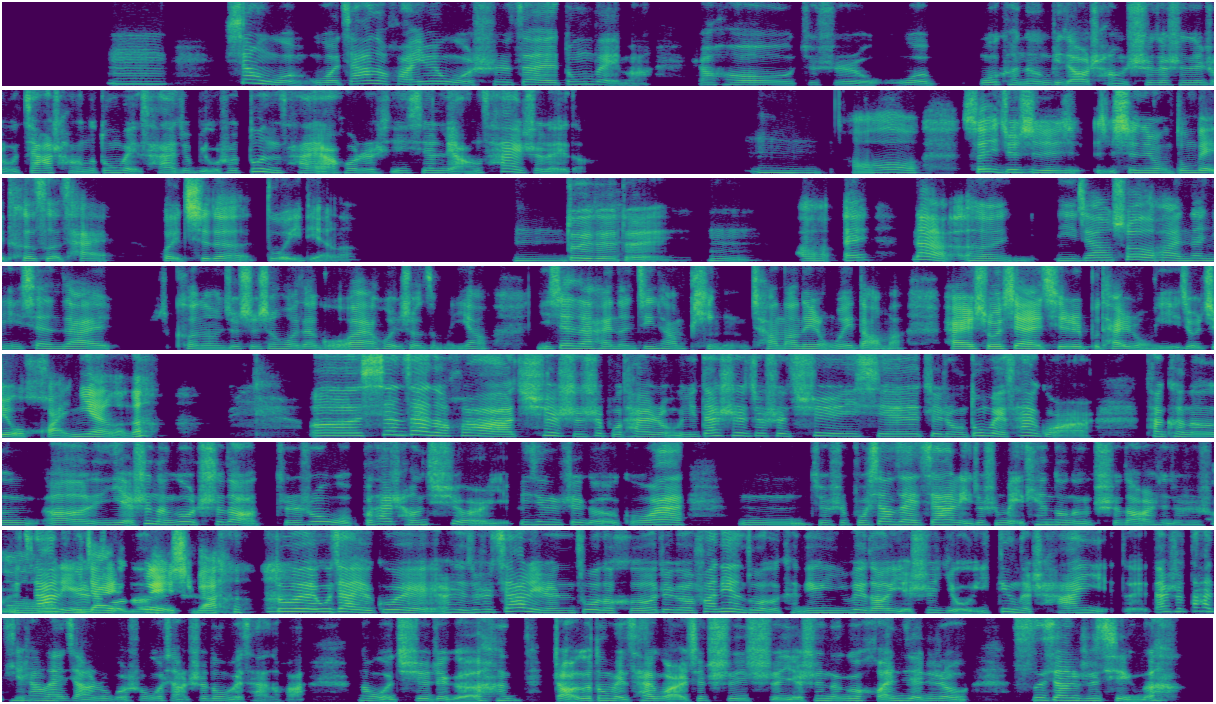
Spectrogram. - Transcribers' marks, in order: laughing while speaking: "呢？"; other background noise; laugh; laugh; laugh
- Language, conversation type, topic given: Chinese, podcast, 家里哪道菜最能让你瞬间安心，为什么？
